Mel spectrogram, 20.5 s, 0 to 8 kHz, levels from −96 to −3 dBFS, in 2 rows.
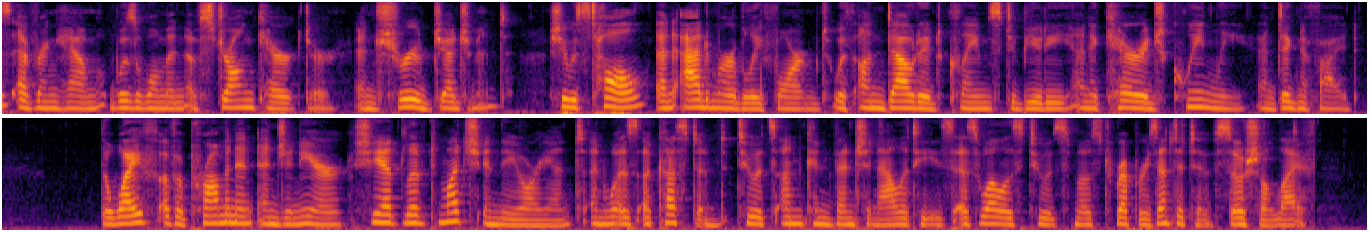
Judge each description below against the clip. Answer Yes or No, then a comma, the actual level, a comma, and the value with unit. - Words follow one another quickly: No, average, 160 wpm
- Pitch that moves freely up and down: No, average, 2.8 semitones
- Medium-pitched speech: Yes, medium, 175 Hz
